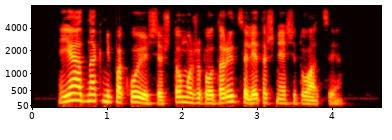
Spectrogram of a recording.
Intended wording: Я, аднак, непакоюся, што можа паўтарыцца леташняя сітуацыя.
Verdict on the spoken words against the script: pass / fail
pass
